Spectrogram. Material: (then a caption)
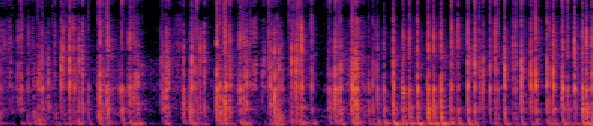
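Plastic. Long nails tap and scratch quickly across the base and sides of an empty, cream, hollow plastic storage basket with slotted sides, turned upside down and on its side. The result is a rapid, uneven run of sharp, dry clicks and brief crinkly scrapes with bright edges and almost no ring.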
